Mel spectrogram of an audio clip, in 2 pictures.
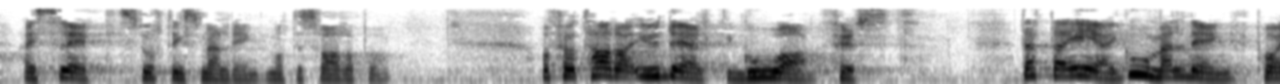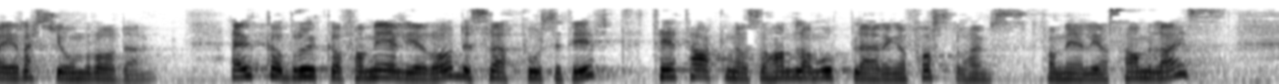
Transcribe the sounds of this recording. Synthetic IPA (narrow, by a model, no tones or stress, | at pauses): æɪsleːkst̪uːɾt̪ɪŋsmɛld̪ɪŋmɔt̪əsʋɑːɾəpʰɔ | ɔfɔɾɔt̪ʰɑːd̪æɪʉːd̪eːlt̪ɡuːɑfʏst̪ | d̪̥ɛt̪ːəɛæɪɡuːmɛld̪ɪŋpʰɔæɪɾɛçəʊmɾoːd̪ə | ɑʉkəɾbɾʉːkɑfɑmiːlɪəɾoːd̪ɛsʋæːɾt̪̚pʰuːsɪt̪iːft̪ʰːeːt̪ʰɑːkənəsɔɦɑnd̪ləɾɔmʊplæːɾɪŋɑːʋfɔst̪əɾhæɪmsfɑmiːlɪɑsɑːməlæɪs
